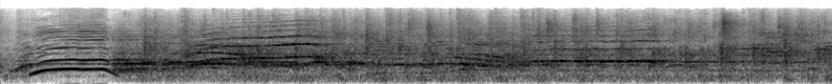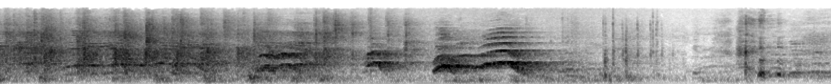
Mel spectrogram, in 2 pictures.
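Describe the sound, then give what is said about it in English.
A crowd at a poetry slam applauds steadily as the evening's third poet is welcomed to the stage, the dense clapping joined by high whoops and cheers near the start. The applause thins out toward the end, leaving scattered claps and a few voices. “And keep that applause going for our third poet of the evening.”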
